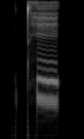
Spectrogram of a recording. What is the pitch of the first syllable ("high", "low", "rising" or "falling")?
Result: low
